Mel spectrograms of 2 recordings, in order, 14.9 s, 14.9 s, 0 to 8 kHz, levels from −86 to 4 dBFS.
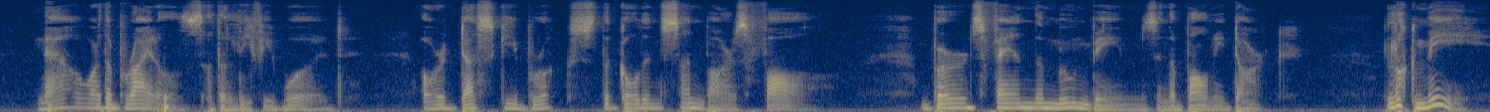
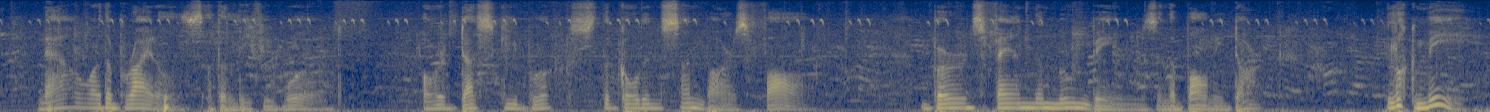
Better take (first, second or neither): first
